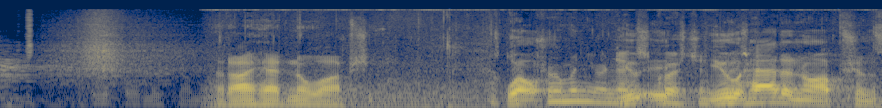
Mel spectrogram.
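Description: A man speaks with animation into a microphone in an old recording.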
